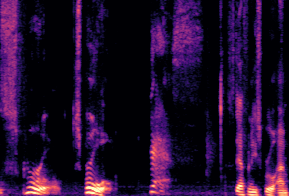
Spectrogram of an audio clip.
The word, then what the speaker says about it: Spruill: Stephanie Spruill coming to the stage. I want to be Definitely. And it's Oh. one syllable, Spruill.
